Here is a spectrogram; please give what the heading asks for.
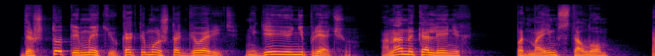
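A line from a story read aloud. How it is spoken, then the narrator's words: Calm. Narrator (Russian): ответил спокойно Стэнли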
